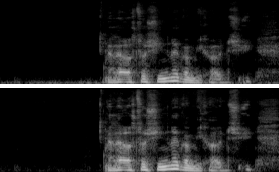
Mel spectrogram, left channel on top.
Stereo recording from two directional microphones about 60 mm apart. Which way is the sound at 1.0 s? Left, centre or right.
Right.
